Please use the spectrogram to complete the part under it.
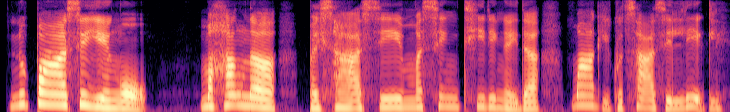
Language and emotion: Manipuri, disgusted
